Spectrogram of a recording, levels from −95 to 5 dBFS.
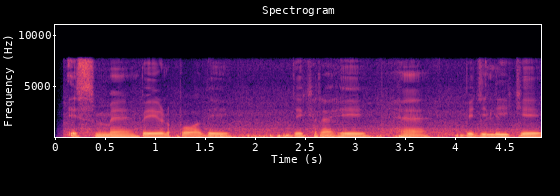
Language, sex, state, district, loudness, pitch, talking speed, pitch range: Hindi, male, Uttar Pradesh, Jalaun, -15 LUFS, 105 Hz, 110 wpm, 100-110 Hz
